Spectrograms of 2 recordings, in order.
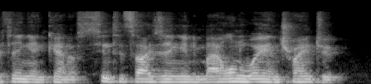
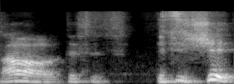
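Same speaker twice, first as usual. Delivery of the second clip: fake French accent, much louder; 5 dB louder than usual. Retelling how someone he respected judged his script, in a put-on French accent. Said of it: "French accent".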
